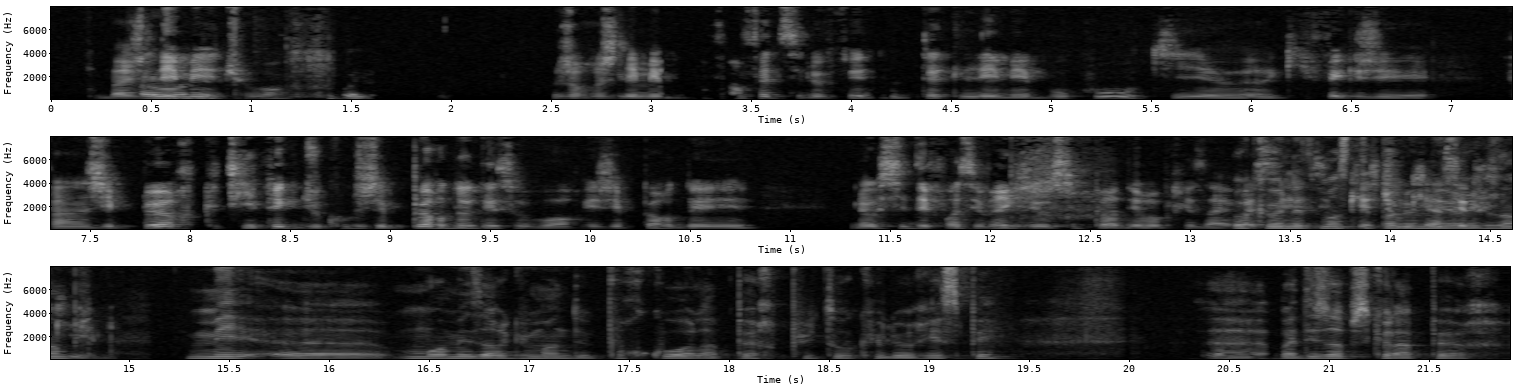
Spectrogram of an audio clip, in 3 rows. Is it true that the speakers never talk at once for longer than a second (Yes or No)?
No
